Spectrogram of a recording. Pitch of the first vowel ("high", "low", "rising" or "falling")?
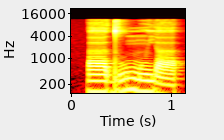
low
